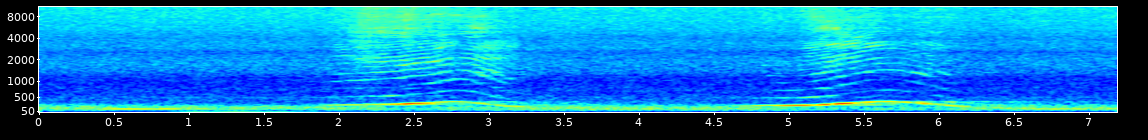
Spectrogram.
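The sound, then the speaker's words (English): Two long, rising-and-falling humpback whale calls played from a video, each a moaning upsweep with rich harmonics, separated by a pause over a steady low underwater rumble; no talking. “So these are the calls of the humpback.”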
